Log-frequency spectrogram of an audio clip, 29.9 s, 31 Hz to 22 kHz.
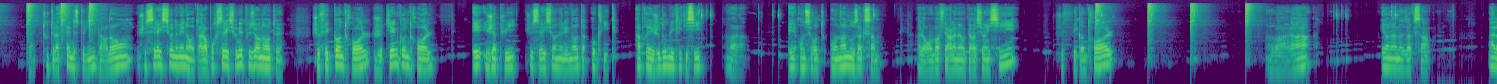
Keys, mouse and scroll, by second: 0.5 ctrl+click, 1.2 ctrl+click, 1.8 ctrl+click, 14.0 middle click, 14.0-14.4 scroll, 14.4-15.4 drag, 15.4 middle click, 15.4 scroll, 16.8 middle click, 16.8-17.4 scroll, 17.3 middle click, 21.9 ctrl+click, 23.0 ctrl+click, 23.8 ctrl+scroll up 1, 24.9 ctrl+scroll up 1, 26.7-27.1 scroll up 1, 27.8 scroll up 1, 29.8 scroll up 1.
